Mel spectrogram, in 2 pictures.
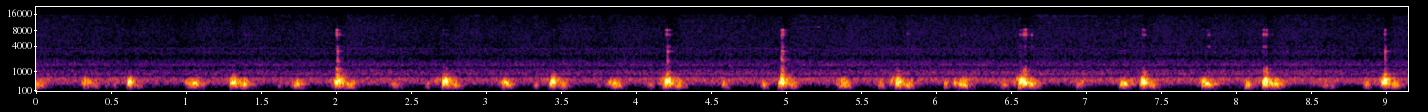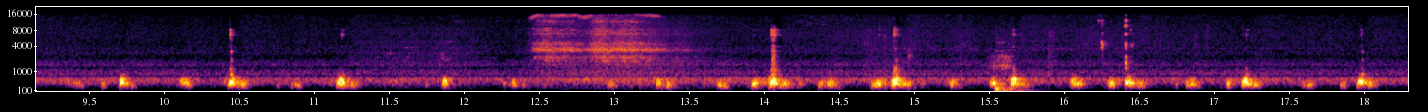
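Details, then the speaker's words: Steady whooshing Doppler pulses about 75–78 per minute, louder with deep breaths, with handling scratches; adult's own heartbeat on a home heart monitor at 1 a.m., relaxing; normal heartbeat. "every time i take a big deep breath my heartbeat sounds so much louder i am currently filming this at 1 13 in the morning a.m so these sounds are just rocking me to sleep"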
